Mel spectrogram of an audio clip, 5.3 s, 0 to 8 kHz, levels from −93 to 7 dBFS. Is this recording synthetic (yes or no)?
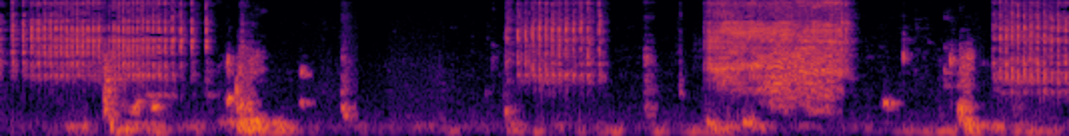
no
